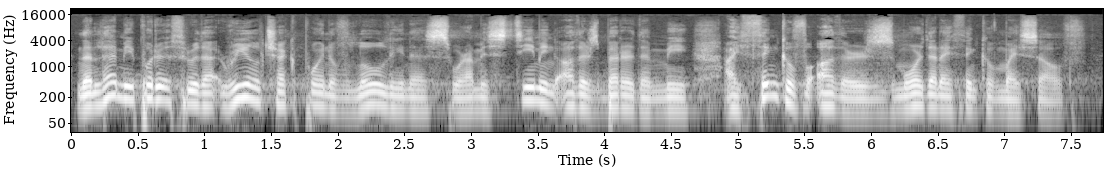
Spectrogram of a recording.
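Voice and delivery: ordinary talk, nothing marked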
